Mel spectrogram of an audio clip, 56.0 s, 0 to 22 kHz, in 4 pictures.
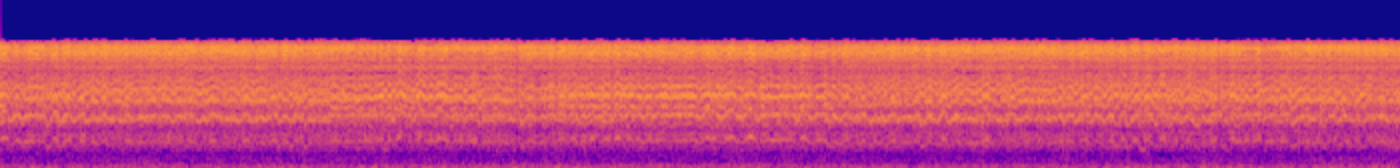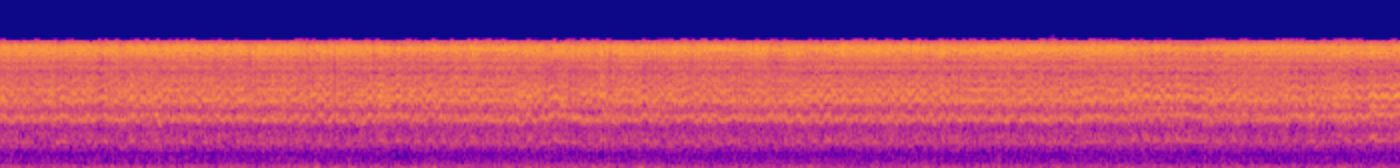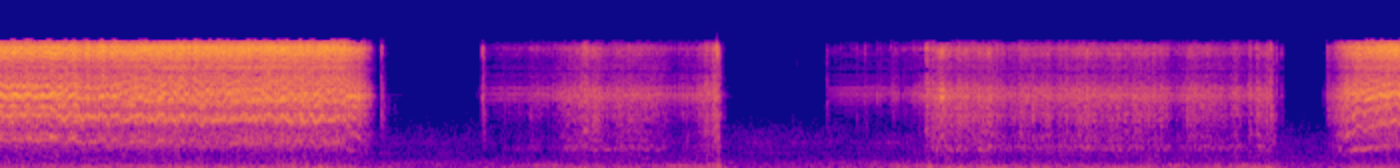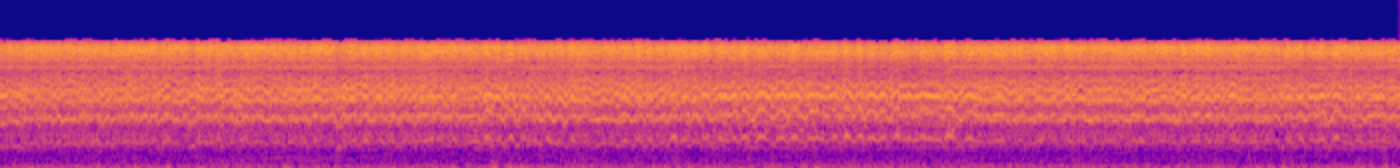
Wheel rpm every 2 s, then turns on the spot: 160, 160, 160, 160, 160, 160, 160, 160, 160, 160, 160, 160, 160, 160, 160, 110, 10, 10, 20, 30, 50, 160, 160, 160, 160, 160, 160, 160.
32-40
